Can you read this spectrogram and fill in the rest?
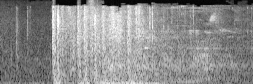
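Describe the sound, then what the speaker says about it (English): A sudden volley of rapid gunshots in the video game Fortnite erupts and continues as a dense, crackling burst of gunfire before tapering off. "I hear gunshots."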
